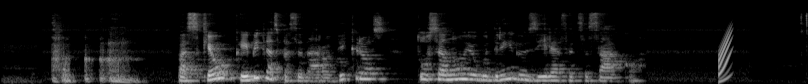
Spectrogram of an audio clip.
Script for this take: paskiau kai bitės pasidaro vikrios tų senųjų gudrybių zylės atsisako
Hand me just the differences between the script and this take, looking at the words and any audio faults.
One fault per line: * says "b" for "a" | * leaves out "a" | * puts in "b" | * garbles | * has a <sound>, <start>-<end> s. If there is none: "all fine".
* has a throat clearing, 0.5-1.5 s
* has a chirp, 7.2-7.3 s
